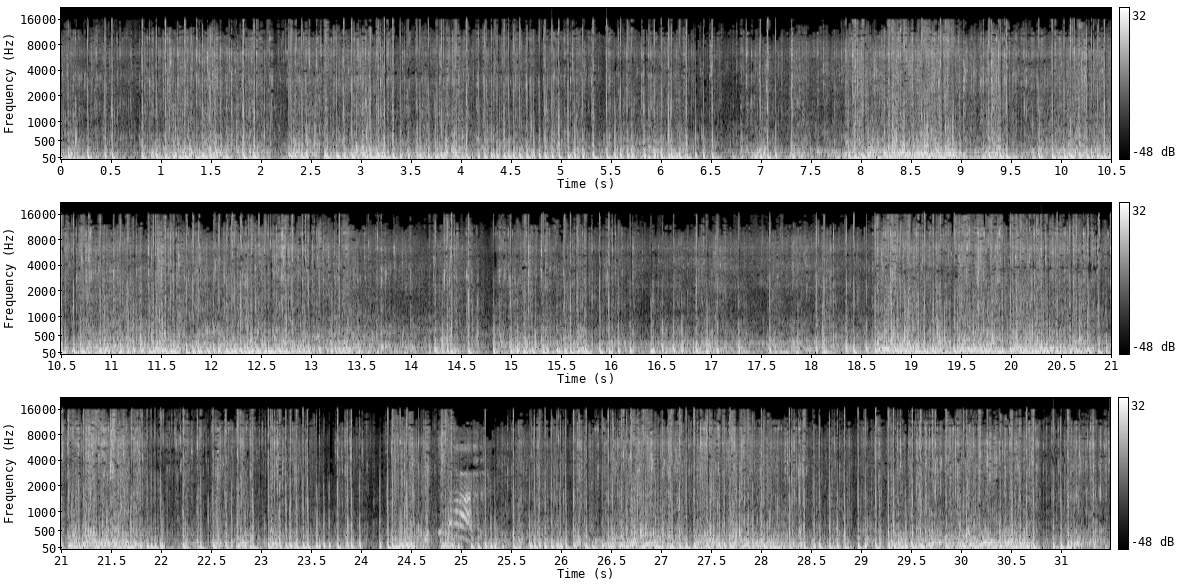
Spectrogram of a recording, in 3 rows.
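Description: Wind buffeting the camera microphone, mixed with tyre rumble and the rattle of a Haro Flightline 26-inch mountain bike rolling fast down a gravel dirt road. The noise is loud and unbroken, full of irregular knocks and thuds from the bumps.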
